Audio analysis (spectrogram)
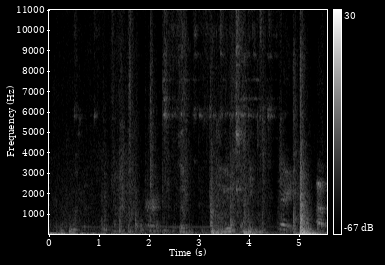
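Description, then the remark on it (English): Dogs shuffle and whine amid indistinct background noise as they are put outside, followed by a door closing with a sharp thud, then another loud knock-like slam near the end. “So I'm gonna kick the dogs out.”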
